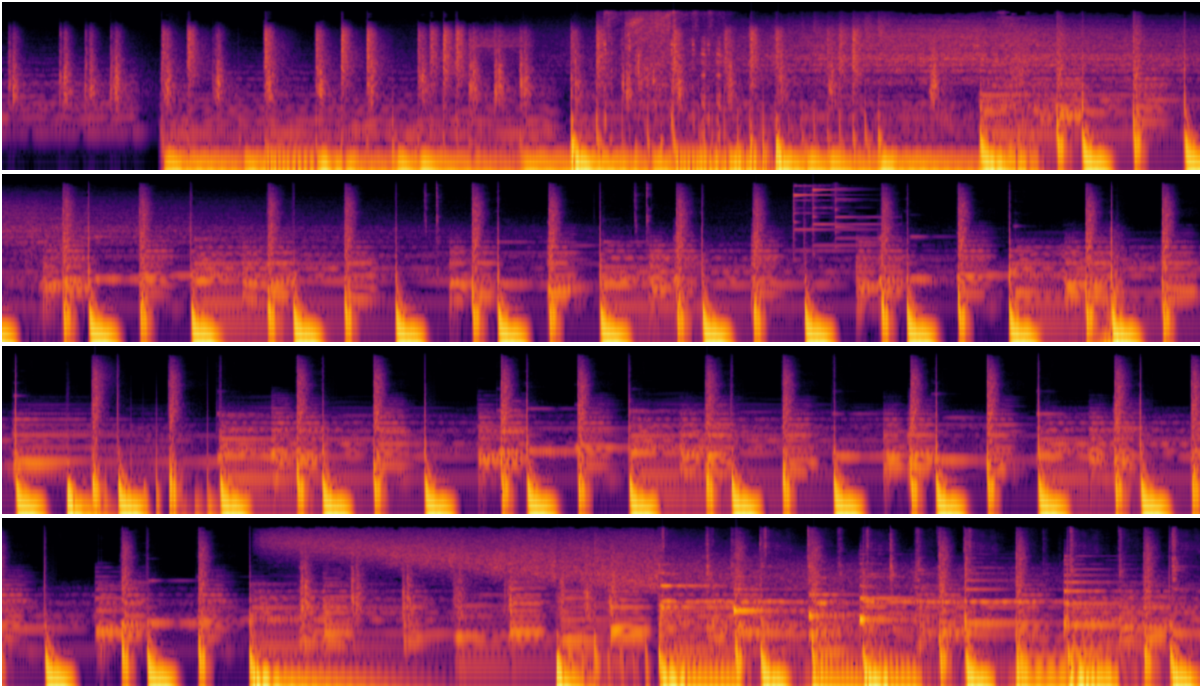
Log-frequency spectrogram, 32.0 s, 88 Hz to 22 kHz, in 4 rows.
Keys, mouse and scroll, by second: 1.2 scroll down 1, 3.2 click, 4.4 click, 8.9 F9, 13.8 scroll down 1, 14.9 click, 15.8 click, 18.0 click, 20.9 F4, 22.2 F9, 24.0 click, 26.8 F4.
